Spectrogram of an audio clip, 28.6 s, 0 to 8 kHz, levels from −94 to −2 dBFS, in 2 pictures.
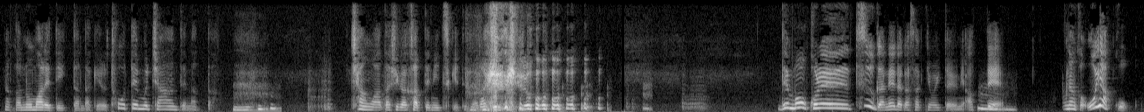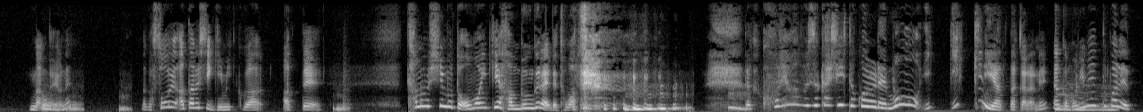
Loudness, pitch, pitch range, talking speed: -25 LUFS, 265 Hz, 210-340 Hz, 310 characters per minute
